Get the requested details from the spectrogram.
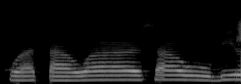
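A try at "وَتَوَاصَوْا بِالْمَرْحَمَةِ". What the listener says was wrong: so, marham. Jangan saw. So, ini hurufnya bunyi O. So.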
